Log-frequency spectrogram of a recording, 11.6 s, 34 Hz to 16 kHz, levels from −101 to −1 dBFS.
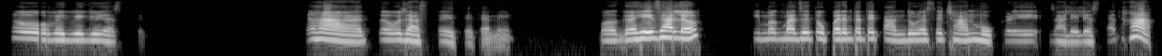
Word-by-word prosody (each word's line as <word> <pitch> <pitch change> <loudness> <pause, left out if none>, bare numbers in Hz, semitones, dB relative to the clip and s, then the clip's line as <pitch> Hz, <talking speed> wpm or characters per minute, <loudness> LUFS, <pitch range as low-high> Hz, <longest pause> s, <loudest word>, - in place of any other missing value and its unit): हो, 235 -4 -1
वेगवेगळी 195 -1 -2
असते. 175 - -13 1.6
हां, 200 -7 +2 0.2
चव 205 0 -4
जास्त 180 -3 -3
येते 165 -4 -11
त्याने. - - -15 0.9
मग 190 0 -6
हे 240 +1 +8
झालं, 255 -1 +6 0.6
की 220 - -16
मग 225 +1 -7
माझे 225 0 +1
तोपर्यंत 220 0 0
ते 230 - +1
तांदूळ 200 0 -4
असे 210 +1 -7
छान 195 -1 -3
मोकळे 180 -2 -7 0.2
झालेले 170 -1 -8
असतात. 165 +3 -14
हां, 290 -1 +7
205 Hz, 120 wpm, -26 LUFS, 180-225 Hz, 1.6 s, हे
